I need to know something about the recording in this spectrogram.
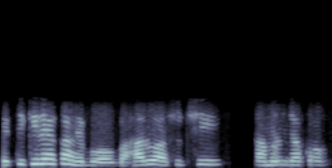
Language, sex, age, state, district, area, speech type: Odia, female, 18-30, Odisha, Malkangiri, urban, conversation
